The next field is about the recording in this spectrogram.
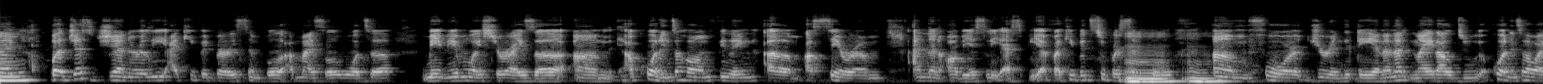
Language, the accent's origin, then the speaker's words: English; Trinidad & Tobago; moved away as an adult; also born or lived in Brooklyn, New York; now in New York, United States; growing up in Trinidad definitely was more of like glam, rhinestones, colorful, maybe a little lipstick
